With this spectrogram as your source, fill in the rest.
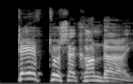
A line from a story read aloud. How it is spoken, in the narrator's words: yelled the mob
